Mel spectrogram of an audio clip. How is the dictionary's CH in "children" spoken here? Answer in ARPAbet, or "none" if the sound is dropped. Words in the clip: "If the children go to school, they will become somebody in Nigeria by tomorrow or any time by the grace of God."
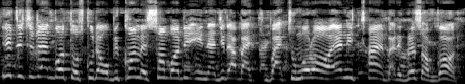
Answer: S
